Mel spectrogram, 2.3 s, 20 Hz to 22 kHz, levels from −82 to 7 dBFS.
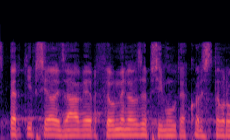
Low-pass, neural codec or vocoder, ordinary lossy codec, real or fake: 7.2 kHz; codec, 16 kHz, 4 kbps, FreqCodec, larger model; AAC, 32 kbps; fake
